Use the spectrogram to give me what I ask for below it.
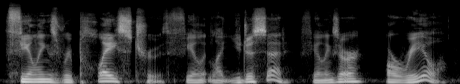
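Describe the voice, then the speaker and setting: Man, 40s, emphatic podcast co-host; low voice, dry close recording. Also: expressive, unhurried, no echo. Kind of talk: faith-based leadership discussion.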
